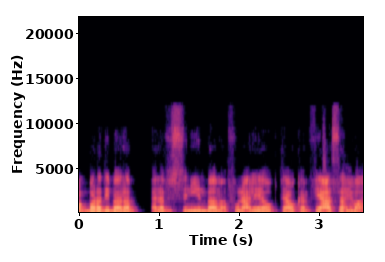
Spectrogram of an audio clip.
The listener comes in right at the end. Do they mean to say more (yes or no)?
no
